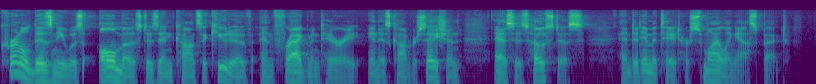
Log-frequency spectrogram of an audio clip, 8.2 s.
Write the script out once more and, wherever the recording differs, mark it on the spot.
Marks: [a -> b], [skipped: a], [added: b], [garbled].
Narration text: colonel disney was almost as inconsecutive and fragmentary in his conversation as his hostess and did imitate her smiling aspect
colonel disney was almost as inconsecutive and fragmentary in his conversation as his hostess and did imitate her smiling aspect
